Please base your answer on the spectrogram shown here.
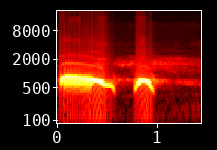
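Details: Spotted dove calling to stimulate wild doves to respond: a long, smooth, low coo that slides gently downward, followed by one short, arched hooting note, clean and close with no other sounds.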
